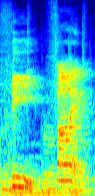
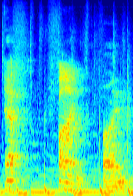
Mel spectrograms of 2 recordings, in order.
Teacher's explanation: it is the same with your teeth and your lip. Okay. But one has the voice and one does not have the voice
